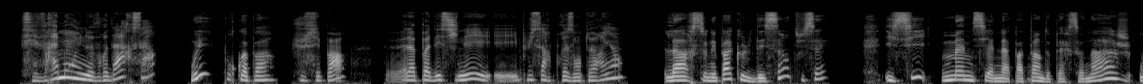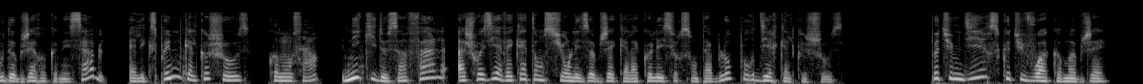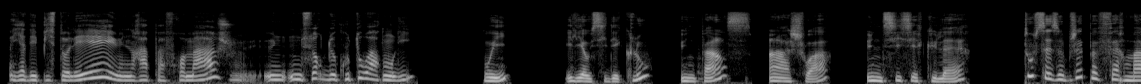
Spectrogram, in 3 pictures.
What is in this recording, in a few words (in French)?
voix off petite fille; grand palais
